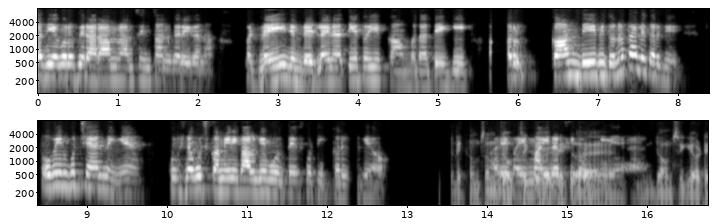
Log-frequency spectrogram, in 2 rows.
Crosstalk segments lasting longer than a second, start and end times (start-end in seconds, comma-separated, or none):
14.1-16.0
